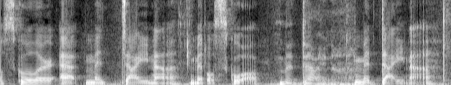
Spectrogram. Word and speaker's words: Medina: A source in Ohio has told me that it is not Medina Middle School, but it's Medina. So Travell Henley was a middle schooler at Medina Middle School. Medina, not Medina.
